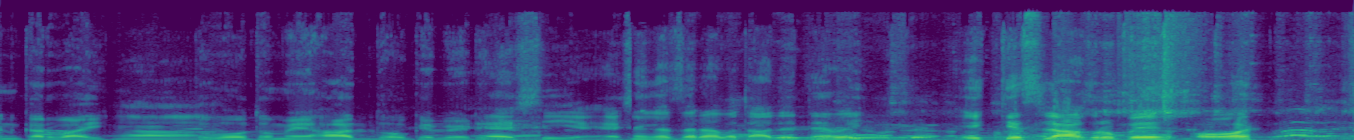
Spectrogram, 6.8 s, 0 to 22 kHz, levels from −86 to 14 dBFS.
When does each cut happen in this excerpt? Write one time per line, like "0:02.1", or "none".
0:03.2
